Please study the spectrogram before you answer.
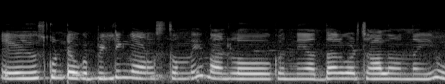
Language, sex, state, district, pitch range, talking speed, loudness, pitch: Telugu, female, Andhra Pradesh, Sri Satya Sai, 255-285 Hz, 150 wpm, -15 LUFS, 265 Hz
